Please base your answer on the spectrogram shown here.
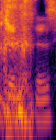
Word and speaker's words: Ginsters: Northern probably eating ginsters, yeah.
